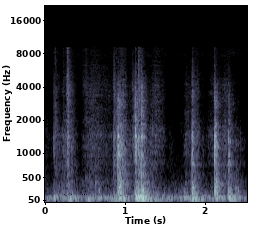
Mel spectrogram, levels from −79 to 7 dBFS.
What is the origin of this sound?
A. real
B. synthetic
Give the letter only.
A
